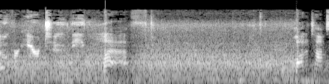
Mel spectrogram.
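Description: Steady road and engine noise inside the cabin of a car moving at highway speed.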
